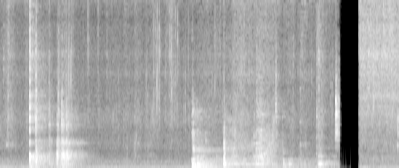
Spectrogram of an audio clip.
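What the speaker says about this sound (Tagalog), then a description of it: "Arabic oil ang gagamitin ko na panggisa. Ayan. Nalagay ko na yung onion." Onion sautéing in Arabic oil for beef kabsa, a steady sizzle broken by bursts of stirring as a utensil scrapes and clanks against the pan, close and with no talk.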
